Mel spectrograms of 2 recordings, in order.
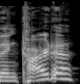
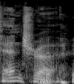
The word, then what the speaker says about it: Entra: Is it Encarta? No, it's Entra. Oh, well, it's Entra. Just take out one syllable and it's Entra.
